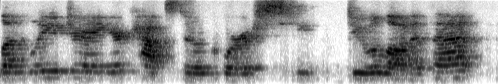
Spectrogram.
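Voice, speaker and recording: Soft-spoken, a woman talks at a moderate pace with fairly even intonation. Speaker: graduate student. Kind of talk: panel talk at open house. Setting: classroom with audience.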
